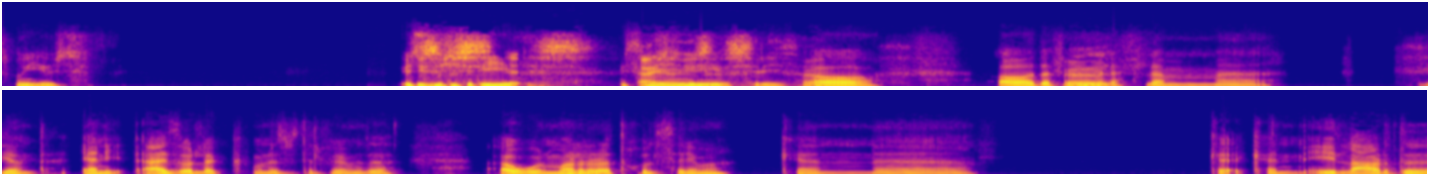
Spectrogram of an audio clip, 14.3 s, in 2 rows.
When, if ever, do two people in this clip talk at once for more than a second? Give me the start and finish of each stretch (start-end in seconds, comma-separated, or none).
2.1-4.1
